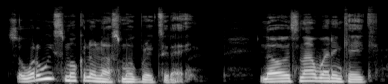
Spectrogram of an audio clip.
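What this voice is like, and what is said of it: Congested, sick-sounding voice. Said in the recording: “my voice is a little under the weather. I got a sinus infection ... one of those where you can't breathe”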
